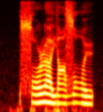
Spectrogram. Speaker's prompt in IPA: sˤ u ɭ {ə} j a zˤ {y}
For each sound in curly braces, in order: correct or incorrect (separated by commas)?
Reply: incorrect, correct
